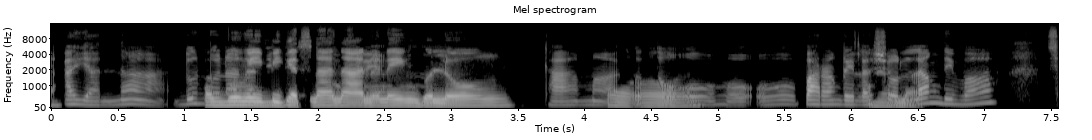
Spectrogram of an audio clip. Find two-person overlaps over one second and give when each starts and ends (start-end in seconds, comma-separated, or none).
1.1-3.0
